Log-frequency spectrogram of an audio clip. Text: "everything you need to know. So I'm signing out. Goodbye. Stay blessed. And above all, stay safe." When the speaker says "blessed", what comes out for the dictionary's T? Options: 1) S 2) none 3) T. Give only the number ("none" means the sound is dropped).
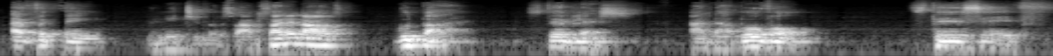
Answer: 2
